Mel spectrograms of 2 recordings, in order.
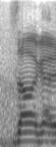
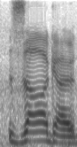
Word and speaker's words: Xago: every single way and i even used to pronounce it incorrectly it's zago it's zagar it's sago zargo not jargon like zigzag saga i must apologize then i've i've only heard it being said wrong it's zargo the zargo svj roadster they're all roadsters all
